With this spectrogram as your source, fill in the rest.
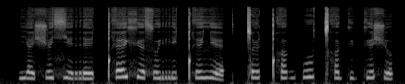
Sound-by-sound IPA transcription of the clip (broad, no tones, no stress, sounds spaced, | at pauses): j ɛ ʃ ʏ sʲ e r e ǃʰ ɛ xʲ ʌ s u rʲ e ǃʰ ɪ lʲ ɛ | ǀ ʏ ǃʰ ʌ ɡ p u ǀʰ ʌ kʲ ʊ kʲ ʌ ʃ ʊ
